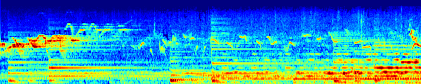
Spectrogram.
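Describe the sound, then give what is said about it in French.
Small passerine songbirds chirp and trill in quick, overlapping bursts, clear, over a steady sustained musical background that runs throughout. “Et le premier épisode met particulièrement l'accent sur les passereaux, un groupe d'oiseaux menacés.”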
